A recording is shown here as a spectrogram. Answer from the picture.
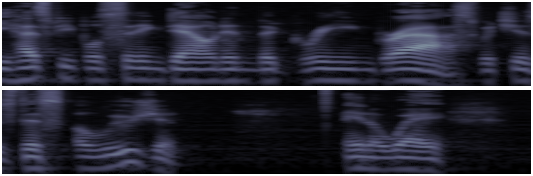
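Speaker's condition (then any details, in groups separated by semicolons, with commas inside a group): No condition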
